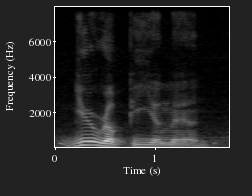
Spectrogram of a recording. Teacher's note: Essa junção do E com o U dá ao E o som do Y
